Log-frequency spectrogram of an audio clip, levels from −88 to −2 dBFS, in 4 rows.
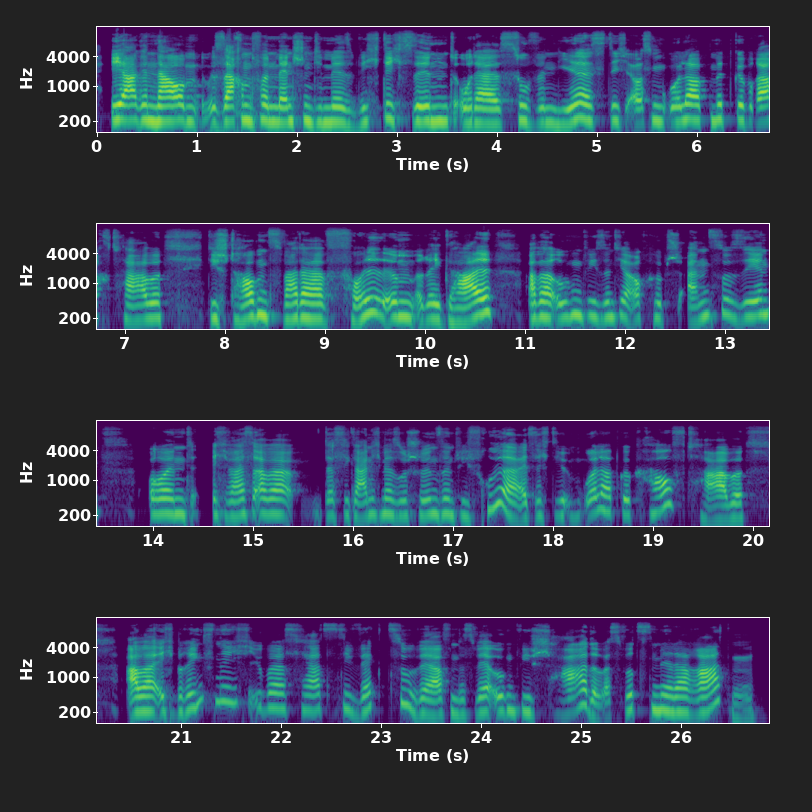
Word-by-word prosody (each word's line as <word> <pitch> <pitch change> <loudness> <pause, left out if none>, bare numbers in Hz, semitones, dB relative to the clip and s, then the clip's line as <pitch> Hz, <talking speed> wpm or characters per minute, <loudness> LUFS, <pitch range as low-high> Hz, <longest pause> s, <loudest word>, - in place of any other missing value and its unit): Ja, 210 -1 +9
genau, 200 0 +7
m 200 -2 -6
Sachen 195 +2 +4
von 200 -1 0
Menschen, 200 +2 +1
die 185 0 -7
mir 190 -5 -1
wichtig 215 +4 -3
sind 200 0 +1
oder 180 -1 +3
Souvenirs, 190 +3 -1
die 205 - -8
ich 200 - -6
aus'm 195 +3 -3
Urlaub 210 +2 +3
mitgebracht 200 -3 0
habe. 190 +3 +1 0.4
Die 200 -1 -1
stauben 205 +6 +2
zwar 200 -2 0
da 195 -2 +6
voll 180 0 -3
im 215 -5 0
Regal, 190 +7 +5 0.3
aber 205 0 +4
irgendwie 215 +2 -5
sind 205 +1 -8
die - - -6
ja 210 - -1
auch 195 - -5
hübsch 200 -2 -7
anzusehen. 220 +3 -3 0.5
Und 210 0 -2
ich 205 -2 -8
weiß 205 +3 -3
aber, 210 -1 +1 0.3
dass 195 0 -11
sie 200 - -15
gar 175 -2 -2
nicht 210 +1 -12
mehr 210 -1 -6
so 195 0 -10
schön 205 +1 -6
sind 210 -1 -9
wie 190 -2 -14
früher, 300 - -3
als 175 0 -5
ich 195 0 -14
die 195 0 -12
im 185 -1 -20
Urlaub 230 +3 -2
gekauft 225 +9 -5
habe. 160 +3 +1 0.5
Aber 210 0 +5
ich 200 -2 -5
bringe 225 - -6
es 395 0 -17
nicht 325 -1 -11
über's 240 -1 -7
Herz, 220 0 -5 0.2
die 220 -6 -13
wegzuwerfen, 190 - -4
das 175 +1 -16
wäre 205 +1 -1
irgendwie 210 -1 -7
schade. 190 +8 -3
Was 160 +3 -11
würdest 225 +1 -8
'n 220 - -5
mir 215 -1 -2
da 200 0 +1
raten? 185 - 0
205 Hz, 165 wpm, -23 LUFS, 190-215 Hz, 0.5 s, Ja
